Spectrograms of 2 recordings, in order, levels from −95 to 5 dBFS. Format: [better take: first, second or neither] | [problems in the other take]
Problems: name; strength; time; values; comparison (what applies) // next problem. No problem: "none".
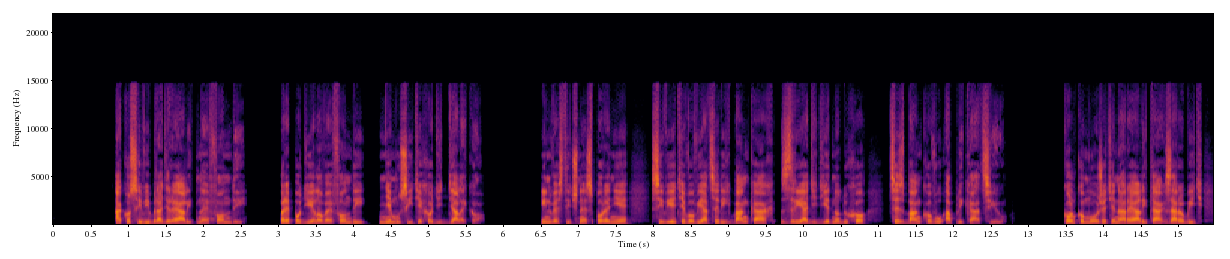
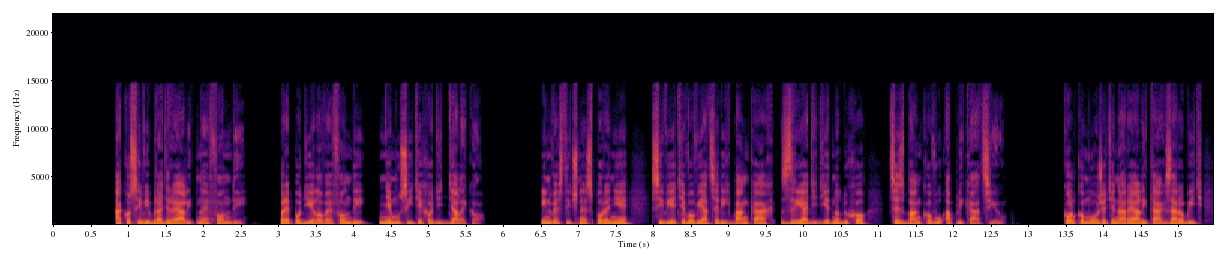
second | thin; very; fading below 350 Hz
